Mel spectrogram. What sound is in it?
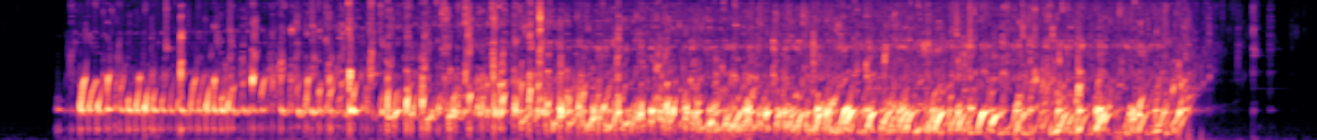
Short Bubbles descending into glass of water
